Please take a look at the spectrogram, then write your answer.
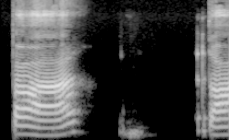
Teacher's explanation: محیطا يعملون يعملون محیطا. طا طا موٹا محیط بھی ہے اور لمبا بھی ہے. طا دو الف کے برابر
